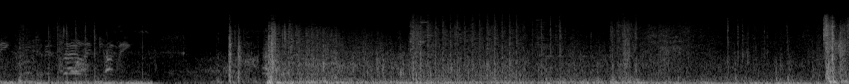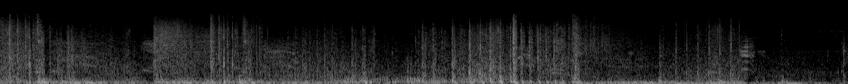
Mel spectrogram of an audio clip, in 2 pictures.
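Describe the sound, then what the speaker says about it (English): Enemy cruise missile strike in a video game: a loud, dense barrage of explosive blasts and gunfire-like bursts rolls on almost continuously, with brief lulls and sharp peaks. "Enemy cruise missile incoming."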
